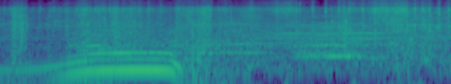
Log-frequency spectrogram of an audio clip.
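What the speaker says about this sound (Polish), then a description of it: "No przecież one nie rozumieją po polsku, bo to słowackie krowy." Slovak cows on a pasture moo loudly, one long rising and falling low moo near the start, followed by a fainter, more distant moo with outdoor background noise.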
